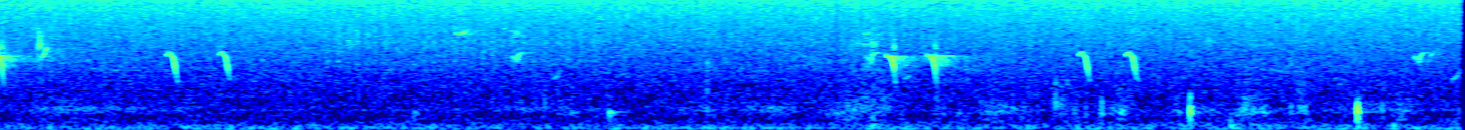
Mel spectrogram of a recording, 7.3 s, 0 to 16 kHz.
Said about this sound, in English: Wondering at the wild bird. 6:53 a.m. wild bird.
